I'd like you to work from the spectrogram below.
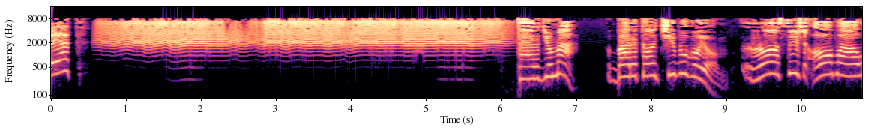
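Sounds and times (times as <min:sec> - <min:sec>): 
speech: 0:00.2 - 0:00.8, 0:06.0 - 0:10.8
mosquitoes and flies buzzing: 0:00.6 - 0:06.4.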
